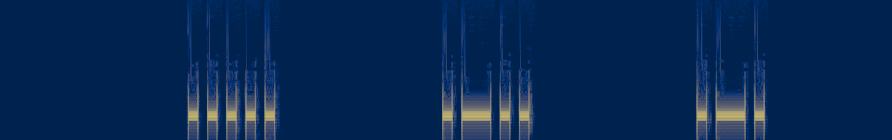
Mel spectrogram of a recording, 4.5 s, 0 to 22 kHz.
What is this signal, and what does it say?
Morse code, heard as a keyed tone, about 25 wpm, spaced as for 9 wpm, 700 Hz. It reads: 5LR
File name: course / 25:10wpm / 093 Lesson 16e - Letter c - Three Characters 25wpm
